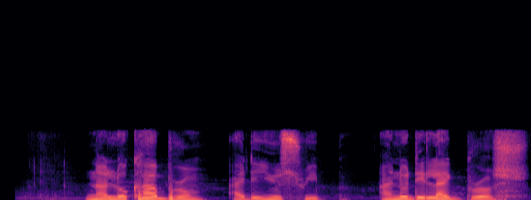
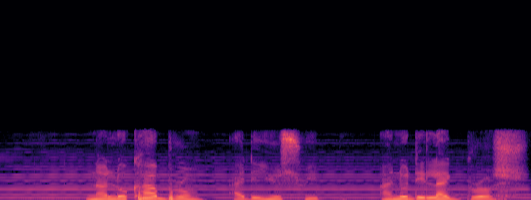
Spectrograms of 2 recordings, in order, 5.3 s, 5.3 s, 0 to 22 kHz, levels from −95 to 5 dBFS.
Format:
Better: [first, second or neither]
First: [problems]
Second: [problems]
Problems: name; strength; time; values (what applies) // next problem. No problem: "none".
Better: first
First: none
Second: background sound (Bowed string instrument); 18 dB below the speech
